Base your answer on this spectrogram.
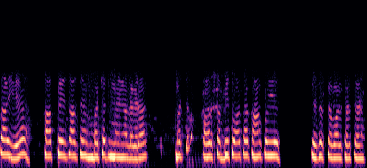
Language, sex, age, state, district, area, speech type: Urdu, male, 30-45, Bihar, Supaul, rural, conversation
